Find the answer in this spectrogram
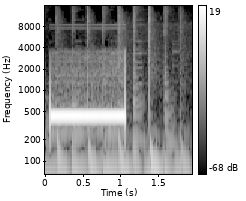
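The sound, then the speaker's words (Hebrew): A telephone call being dialed: a steady, loud electronic tone lasts about a second, with quieter rhythmic pulses repeating throughout and continuing after the tone stops. “בסדר, הנה אנחנו מחייגים שוב.”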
